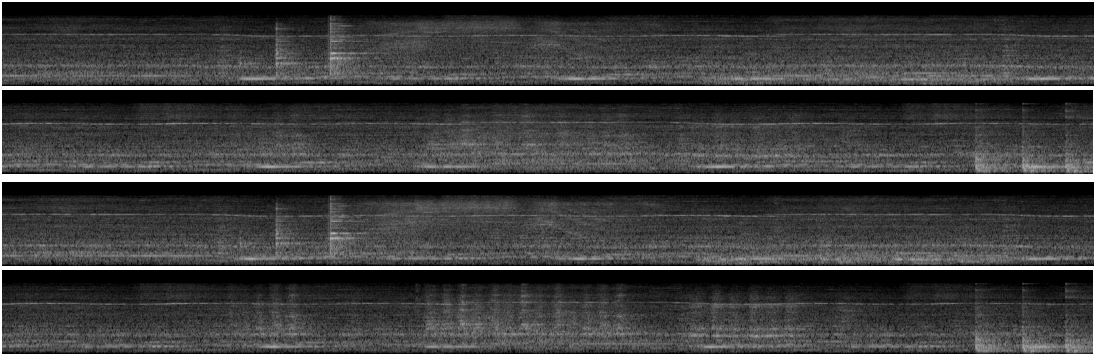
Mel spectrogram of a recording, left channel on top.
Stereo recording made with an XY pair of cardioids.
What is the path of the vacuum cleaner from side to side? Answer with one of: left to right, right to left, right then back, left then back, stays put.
right to left.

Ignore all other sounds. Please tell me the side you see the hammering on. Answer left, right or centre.
centre.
